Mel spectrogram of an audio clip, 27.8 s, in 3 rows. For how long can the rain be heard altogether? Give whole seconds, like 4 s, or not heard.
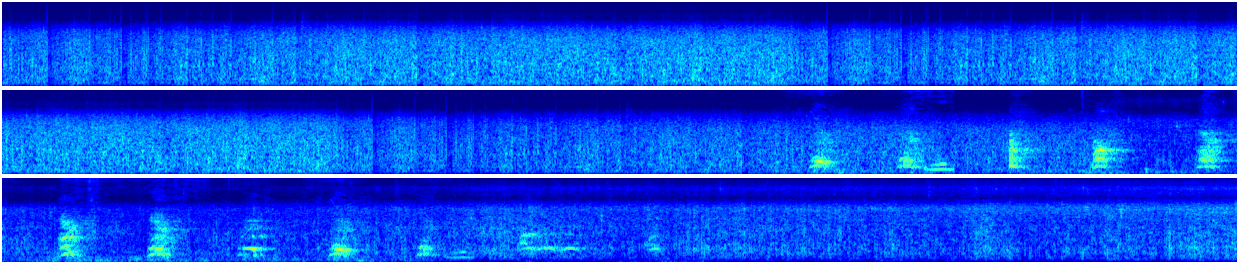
28 s.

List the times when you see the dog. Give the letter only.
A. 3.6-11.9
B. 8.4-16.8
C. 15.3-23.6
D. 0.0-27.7
C.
